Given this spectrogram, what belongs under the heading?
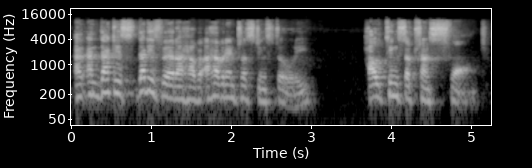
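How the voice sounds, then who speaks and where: On an online panel interview held by video call, the guest is a middle-aged managing director from Kerala, India. He speaks a little high and in a sing-song way, keeping a measured, formal tone despite many restarts.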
